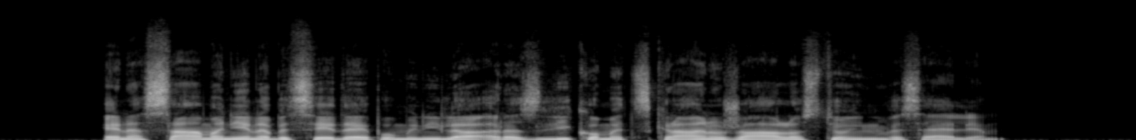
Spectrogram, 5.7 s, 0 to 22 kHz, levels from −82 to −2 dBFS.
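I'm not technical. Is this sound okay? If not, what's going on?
Yes, nothing is wrong with this recording.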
